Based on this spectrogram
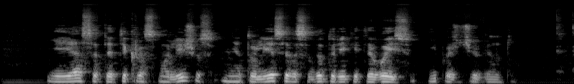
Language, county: Lithuanian, Vilnius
